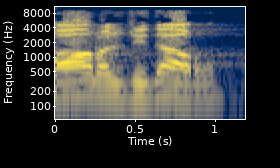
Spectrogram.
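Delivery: ordinary talk, nothing marked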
